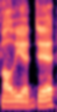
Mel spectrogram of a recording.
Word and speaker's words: folie à deux: pronounce it as like Folie à Deux. Maybe it's just a little bit like it's not do like doo doo. It's like de.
